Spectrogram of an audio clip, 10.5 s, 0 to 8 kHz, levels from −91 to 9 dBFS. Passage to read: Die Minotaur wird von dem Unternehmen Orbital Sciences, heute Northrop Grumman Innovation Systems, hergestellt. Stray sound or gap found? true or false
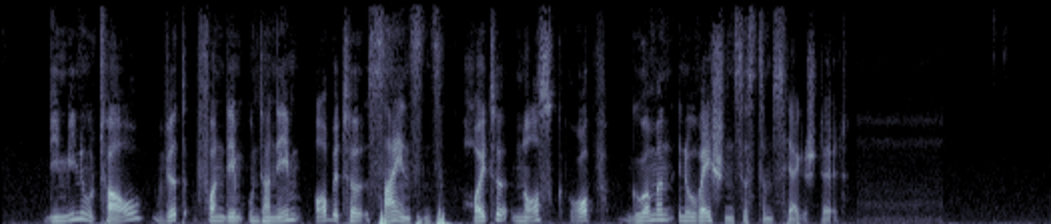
false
